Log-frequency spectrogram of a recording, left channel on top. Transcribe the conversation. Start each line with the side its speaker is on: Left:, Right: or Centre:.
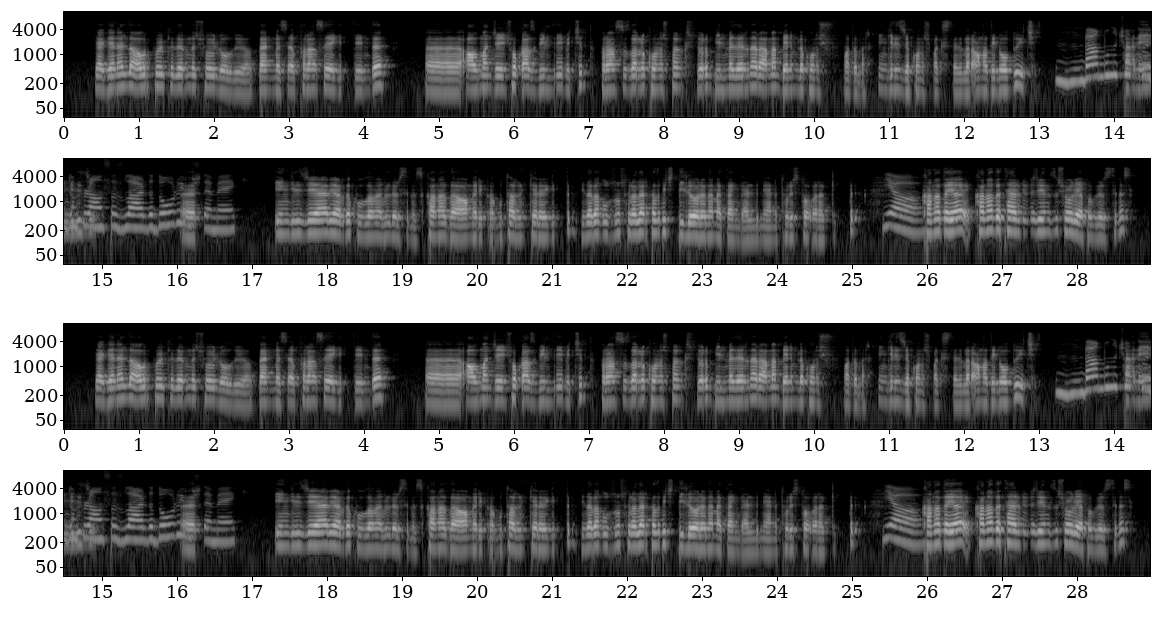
Left: ya genelde Avrupa ülkelerinde şöyle oluyor. Ben mesela Fransa'ya gittiğimde eee, Almancayı çok az bildiğim için Fransızlarla konuşmak istiyorum. Bilmelerine rağmen benimle konuşmadılar. İngilizce konuşmak istediler ana dil olduğu için.
Centre: Hı hı. Ben bunu çok
Left: Hani
Centre: duydum
Left: İngilizce
Centre: Fransızlarda. Doğruymuş
Left: Evet,
Centre: demek.
Left: İngilizceyi her yerde kullanabilirsiniz. Kanada, Amerika bu tarz ülkelere gittim. Bir de ben uzun süreler kalıp hiç dili öğrenemeden geldim yani turist olarak gittim.
Centre: Ya.
Left: Kanada'ya, Kanada tercihinizi şöyle yapabilirsiniz.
